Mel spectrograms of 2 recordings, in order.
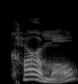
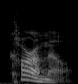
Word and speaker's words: caramel: hear a different pronunciation people might say caramal and that mul is that third syllable or you might hear people say caramel and Mel so it's a difference between M and Mel caramel caramel and those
